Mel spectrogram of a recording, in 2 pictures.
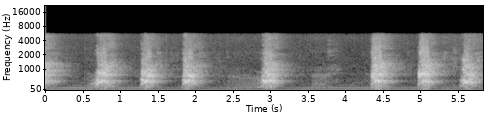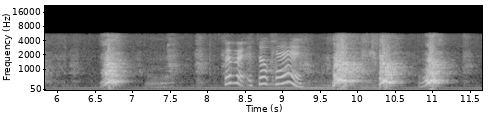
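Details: Rottweiler barks in deep, gruff bursts at a BBQ grill it seems to think will attack it, a Doberman watching, with a few whining, wavering yelps near the end; owner reassures it's just a grill.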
